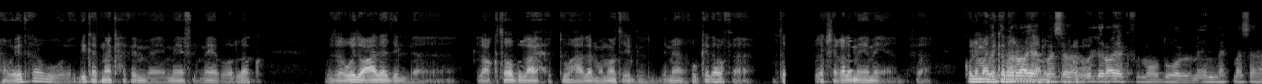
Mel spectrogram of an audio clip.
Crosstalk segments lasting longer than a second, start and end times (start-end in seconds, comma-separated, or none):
9.8-11.3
